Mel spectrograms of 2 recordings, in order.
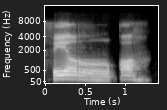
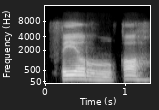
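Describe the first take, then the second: The two takes are said the same way.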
